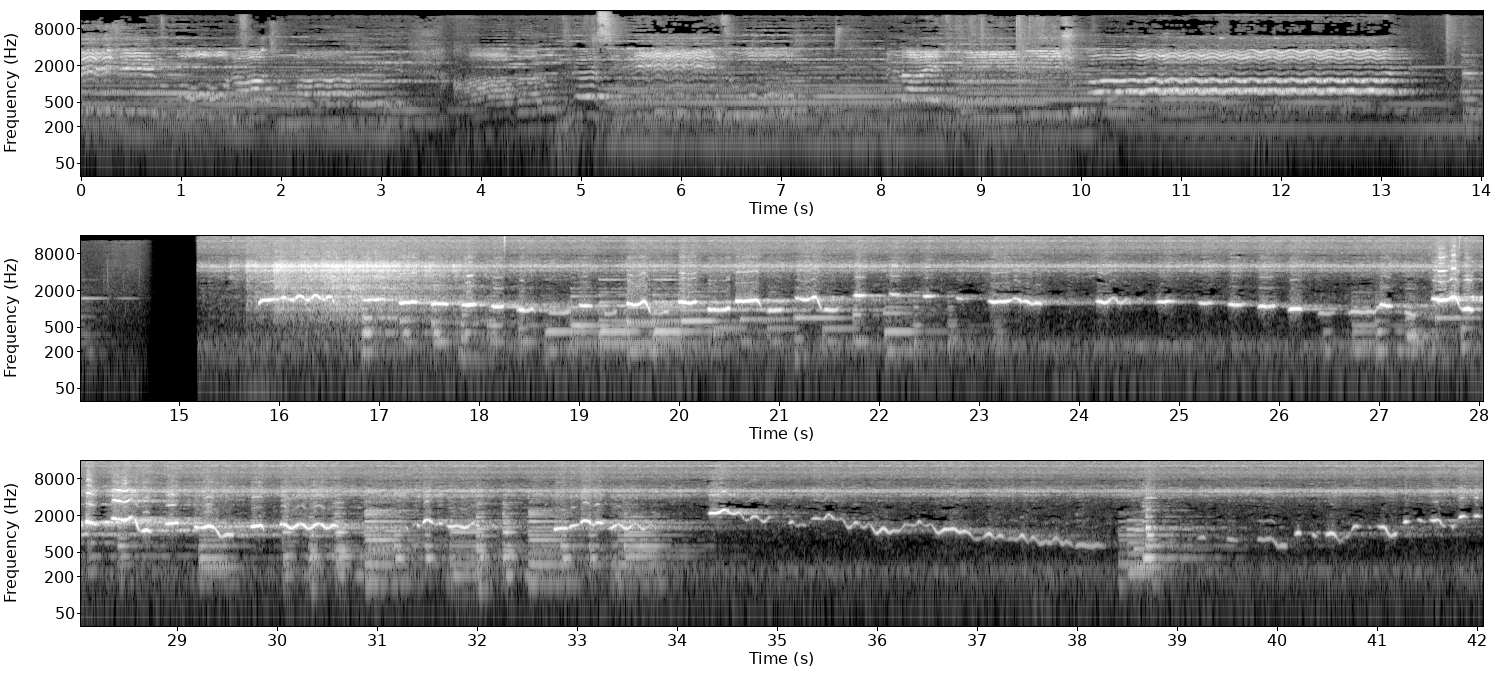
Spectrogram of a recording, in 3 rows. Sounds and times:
Whistle: 15.6s - 42.0s.

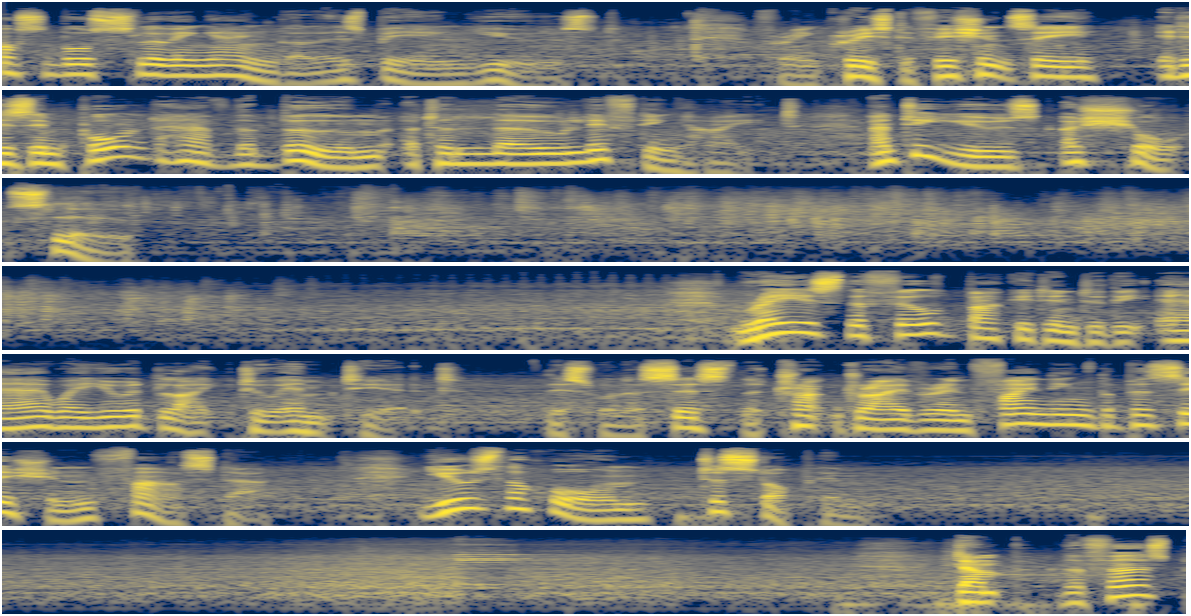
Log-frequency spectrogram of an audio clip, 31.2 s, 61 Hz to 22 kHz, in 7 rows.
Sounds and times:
Speech: 0.0s - 9.4s, 16.1s - 25.5s, 30.2s - 31.1s
Truck: 0.0s - 11.0s, 12.9s - 31.1s.

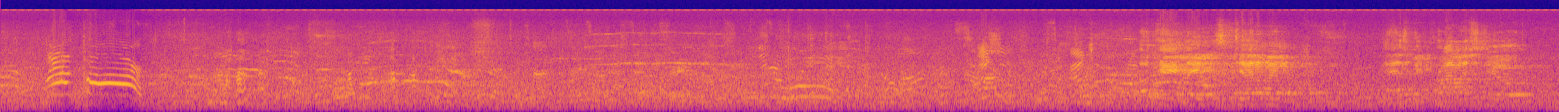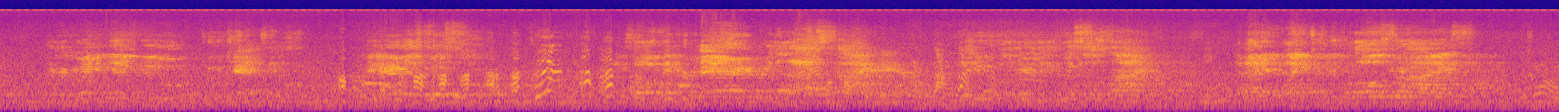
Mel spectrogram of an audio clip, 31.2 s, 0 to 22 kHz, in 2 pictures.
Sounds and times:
Inside, public space: 0.0s - 31.1s
Speech: 21.0s - 31.1s.

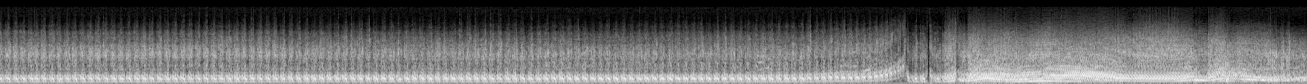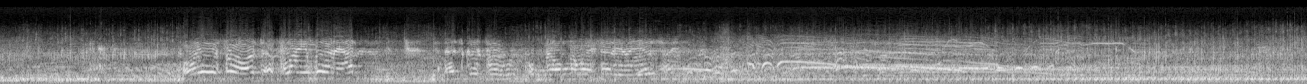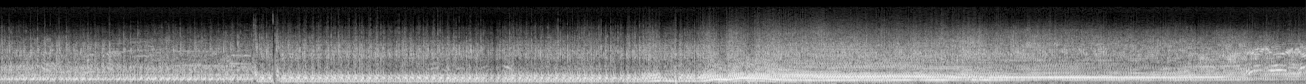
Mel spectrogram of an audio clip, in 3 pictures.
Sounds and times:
Race car, auto racing: 0.0s - 39.2s.

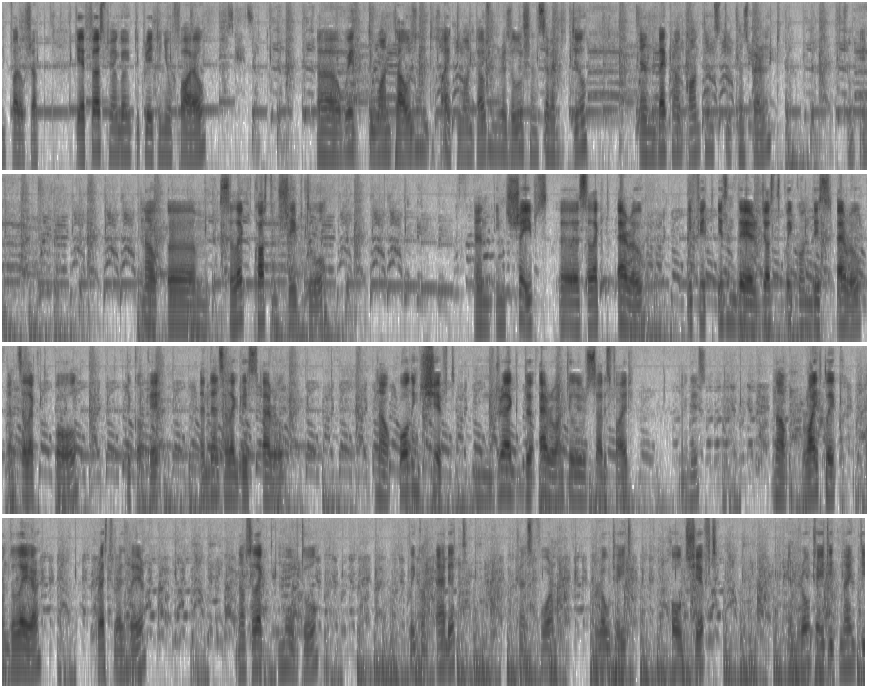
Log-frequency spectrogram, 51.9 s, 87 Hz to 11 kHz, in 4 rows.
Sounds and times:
Speech: 0.0s - 3.7s, 4.8s - 8.8s, 9.6s - 11.7s, 12.6s - 13.2s, 15.0s - 17.9s, 20.0s - 27.1s, 27.8s - 30.3s, 31.6s - 35.4s, 36.1s - 36.5s, 37.5s - 39.6s, 40.4s - 41.1s, 42.5s - 43.7s, 45.0s - 46.0s, 46.6s - 49.7s, 50.7s - 51.8s
Music: 0.0s - 51.8s.

